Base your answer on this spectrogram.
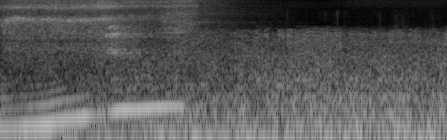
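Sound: engine running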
